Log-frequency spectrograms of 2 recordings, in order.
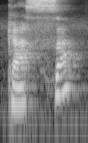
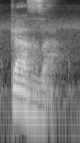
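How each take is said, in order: First: The middle s is voiceless, without buzzing. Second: The middle s is voiced, with buzzing. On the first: "que se realiza sorda" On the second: "en habla rápida la gente suele ponerle voz a esa consonante"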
